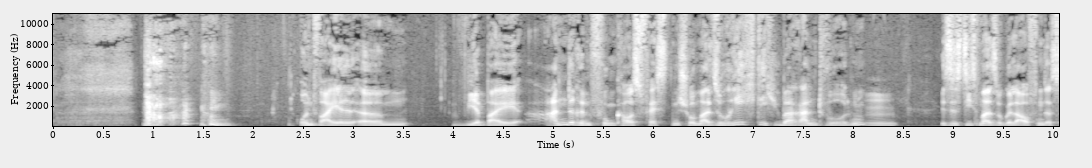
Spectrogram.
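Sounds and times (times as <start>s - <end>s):
faint hiss of room noise: 0.0s - 10.0s
person coughing: 1.0s - 1.9s
speech: 1.6s - 1.9s, 2.5s - 10.0s.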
